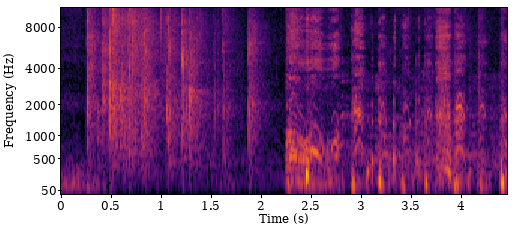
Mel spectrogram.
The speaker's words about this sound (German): Okay, klatsche einmal, wenn du denkst, die erste Geschichte war richtig.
